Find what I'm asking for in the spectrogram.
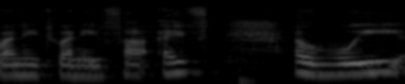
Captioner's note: speaking French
